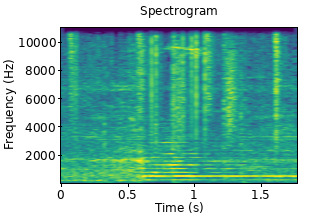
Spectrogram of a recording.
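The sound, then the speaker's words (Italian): A subway train pulls into a station platform, a steady mechanical rumble joined by a sustained high whine from the wheels and motors, continuous, with no talking. “Arriva il treno.”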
